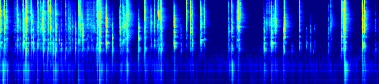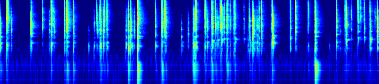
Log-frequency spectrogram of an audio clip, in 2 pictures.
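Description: A long brown plastic tray from a candy box, held in both hands, is tapped and scratched with fingernails. It makes quick, bright clicks and scratchy ticks in irregular bursts, with brief pauses between flurries. Each tap is dry and stops almost at once, with very little low end.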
